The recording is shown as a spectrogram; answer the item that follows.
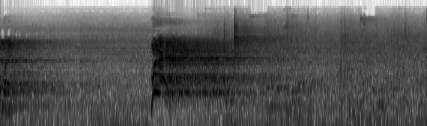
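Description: A loud, drawn-out shout in karate drill, starting about three seconds in and dying away in the long echo of a large hard-floored hall.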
